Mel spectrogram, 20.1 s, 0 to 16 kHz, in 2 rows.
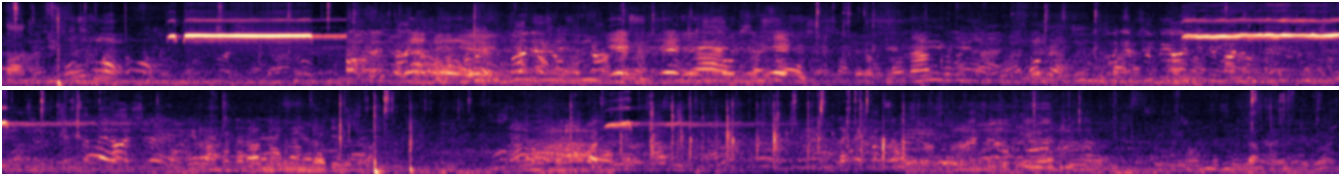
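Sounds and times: players and spectators shouting: 0.5 - 6.0, 8.3 - 12.4
referee's whistle blast: 1.2 - 2.7, 8.8 - 10.8.

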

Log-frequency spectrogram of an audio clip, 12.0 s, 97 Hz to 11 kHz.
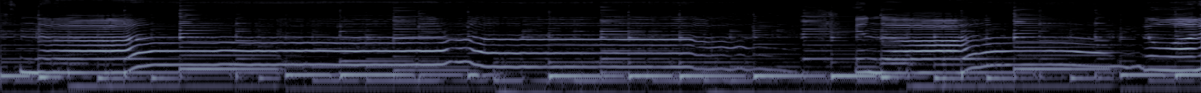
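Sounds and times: acoustic guitar chords: 0.0 - 12.0
woman singing wordless note: 0.2 - 7.5.

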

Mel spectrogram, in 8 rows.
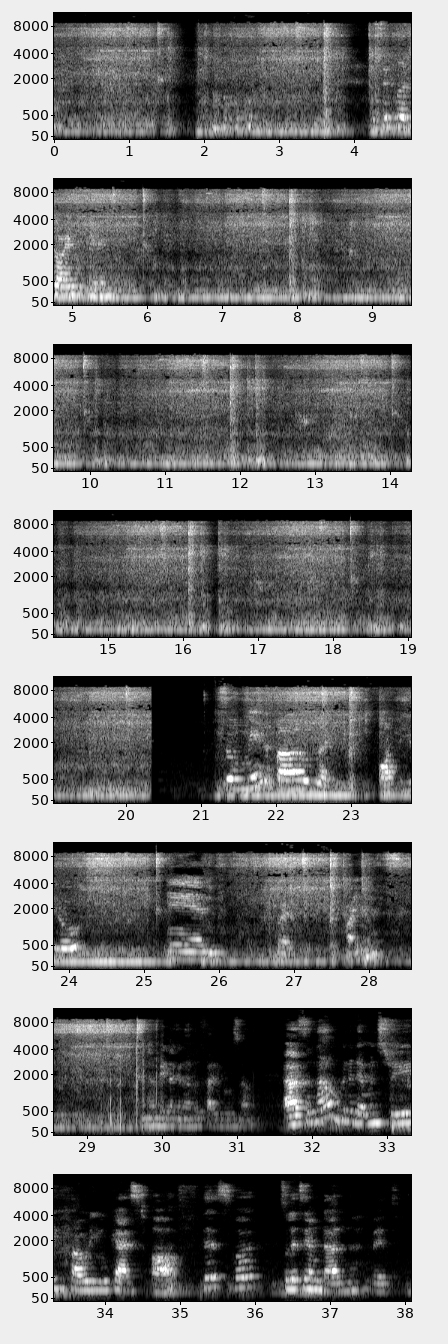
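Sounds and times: knitting machine motor hum: 1.9 - 3.7, 6.2 - 7.9, 9.0 - 11.9, 12.8 - 16.1, 18.5 - 20.4
person speaking: 21.2 - 23.0.

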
